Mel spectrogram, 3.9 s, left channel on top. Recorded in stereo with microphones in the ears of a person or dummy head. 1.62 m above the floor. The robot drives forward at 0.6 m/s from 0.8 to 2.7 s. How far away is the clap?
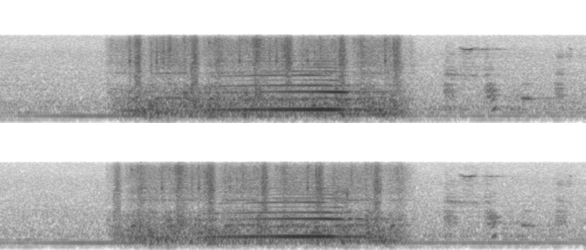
I don't hear a clap.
